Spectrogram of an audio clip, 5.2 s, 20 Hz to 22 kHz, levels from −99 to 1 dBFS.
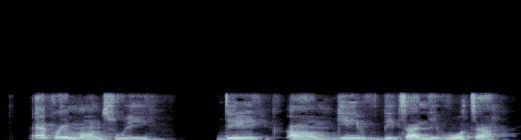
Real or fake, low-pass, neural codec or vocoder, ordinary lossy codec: fake; 7.2 kHz; codec, 16 kHz in and 24 kHz out, 1.1 kbps, FireRedTTS-2 codec; none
